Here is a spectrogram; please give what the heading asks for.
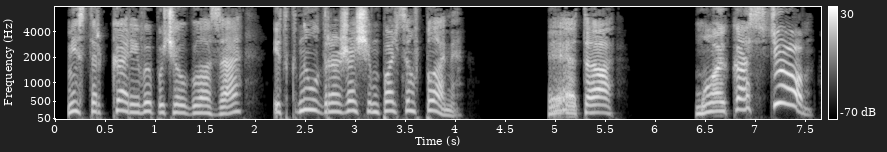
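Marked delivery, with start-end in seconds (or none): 4.9-7.6 roar. A narrator's reading. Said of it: "взревел он".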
